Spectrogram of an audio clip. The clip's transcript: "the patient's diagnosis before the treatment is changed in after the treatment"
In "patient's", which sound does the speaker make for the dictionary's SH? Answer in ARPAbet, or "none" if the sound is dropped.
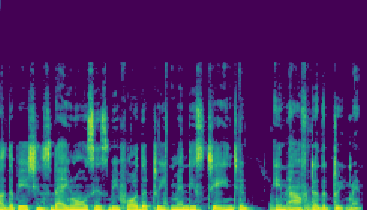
SH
